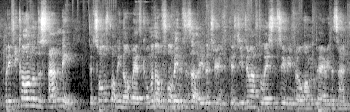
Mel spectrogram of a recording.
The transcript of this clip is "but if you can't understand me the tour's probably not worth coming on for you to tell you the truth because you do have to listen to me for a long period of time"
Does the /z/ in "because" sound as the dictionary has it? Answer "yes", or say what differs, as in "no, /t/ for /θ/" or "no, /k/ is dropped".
no, /z/ is dropped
